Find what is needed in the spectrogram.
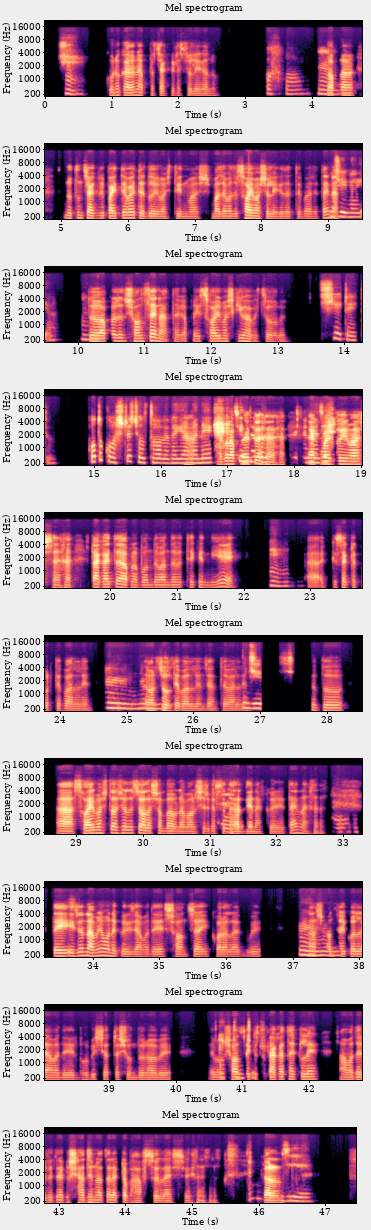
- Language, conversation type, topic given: Bengali, unstructured, ছোট ছোট খরচ নিয়ন্ত্রণ করলে কীভাবে বড় সঞ্চয় হয়?
- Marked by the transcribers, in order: tapping; other background noise; chuckle; chuckle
